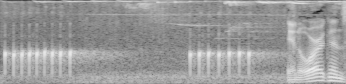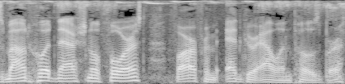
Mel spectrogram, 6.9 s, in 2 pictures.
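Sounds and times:
common raven call in Oregon's Mount Hood National Forest: 0.0 - 3.2
speech: 2.9 - 6.9.

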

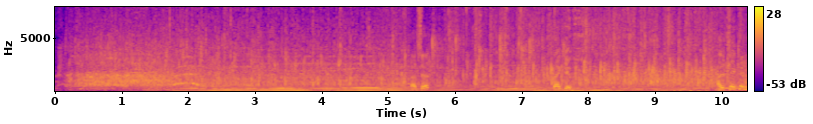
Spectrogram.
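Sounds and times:
laughter: 0.0 - 2.4
crowd applause: 0.0 - 10.3
speech: 5.3 - 5.9, 7.5 - 8.1, 9.9 - 10.3.

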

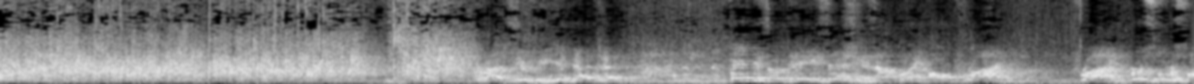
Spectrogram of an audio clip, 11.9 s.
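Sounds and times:
audience doing one loud unison power clap: 0.0 - 5.0
speech: 5.4 - 6.5, 7.3 - 10.2, 10.8 - 11.9.

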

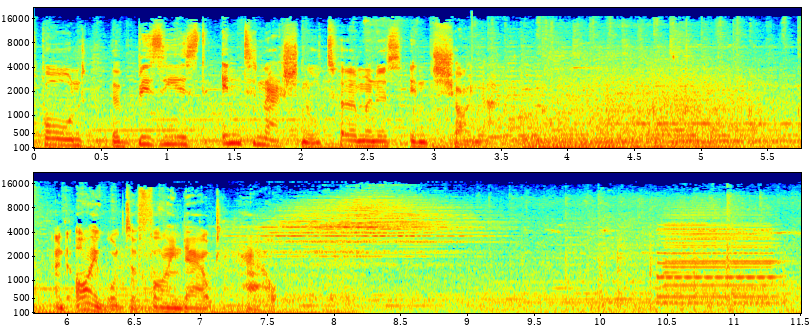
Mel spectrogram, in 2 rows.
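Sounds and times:
X8308 international train arriving from Nuremberg: 0.0 - 11.5
speech: 0.1 - 3.8, 5.9 - 7.8
international train horn sounding: 3.4 - 6.6, 10.3 - 11.5.

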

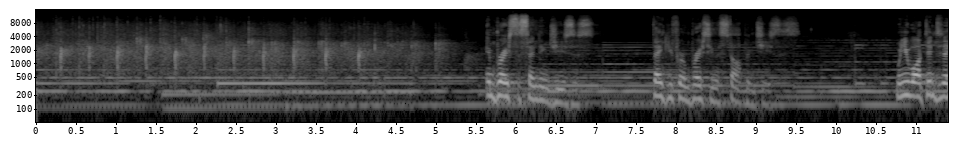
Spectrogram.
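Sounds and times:
audience applause: 0.0 - 5.5
speech: 5.6 - 7.0, 7.7 - 9.6, 10.8 - 11.4.

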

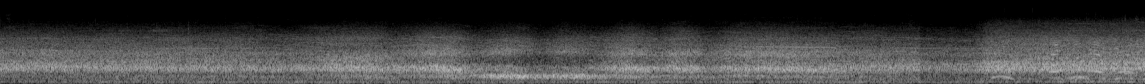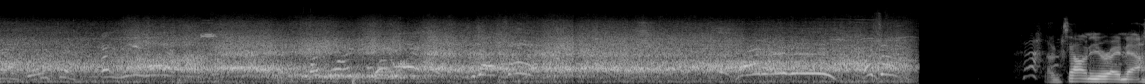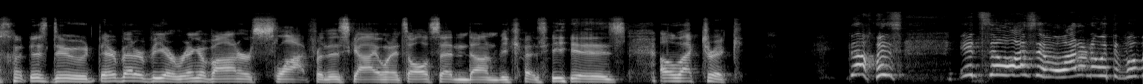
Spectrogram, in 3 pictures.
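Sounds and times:
large stadium crowd roaring and chanting: 0.0 - 20.6
speech: 22.1 - 30.4, 32.8 - 34.3.

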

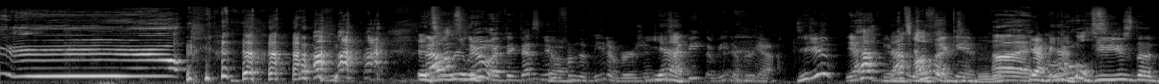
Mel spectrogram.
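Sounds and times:
voice imitating a scary scarecrow scream: 0.0 - 1.8
laughter: 1.8 - 4.9
rapid talking: 3.3 - 11.5
speech: 4.2 - 11.5.

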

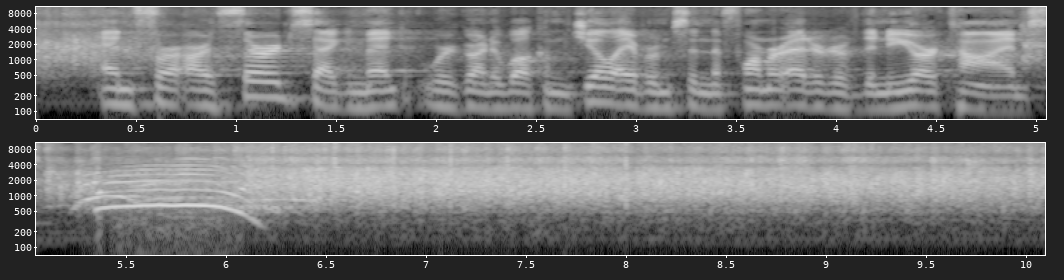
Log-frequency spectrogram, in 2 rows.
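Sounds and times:
audience applause: 0.0 - 0.6, 5.1 - 10.0
speech: 0.3 - 5.4
high whoop sliding downward: 5.2 - 6.6.

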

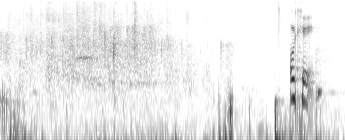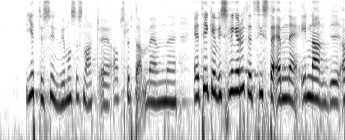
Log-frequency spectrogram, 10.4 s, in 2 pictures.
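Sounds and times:
audience applause: 0.0 - 3.4
speech: 4.4 - 4.9, 5.6 - 10.3.

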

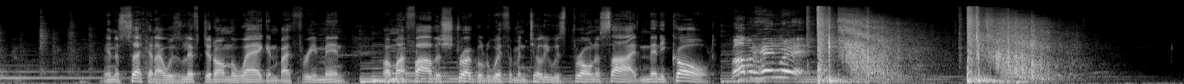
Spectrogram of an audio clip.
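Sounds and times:
speech: 1.0 - 8.5
gunfire around a wagon: 8.1 - 11.1.

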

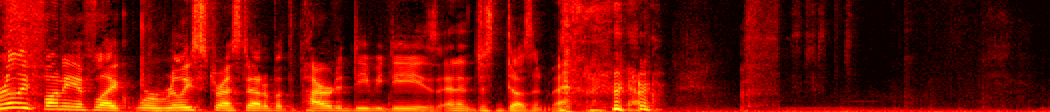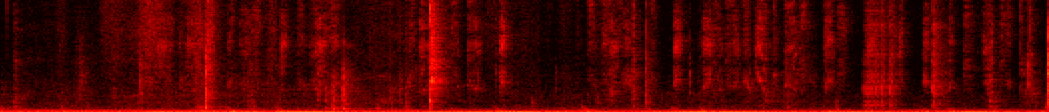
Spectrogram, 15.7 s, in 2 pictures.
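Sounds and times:
low hum: 0.0 - 15.7
speech: 0.1 - 5.7
laughter: 4.2 - 5.0
pen writing on paper during a game session: 9.1 - 15.7.

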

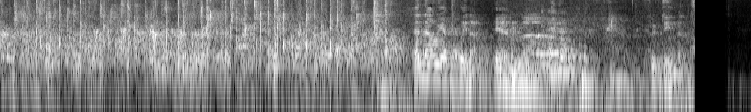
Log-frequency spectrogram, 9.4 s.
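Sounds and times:
hand clapping: 0.0 - 5.0
speech: 5.2 - 8.7.

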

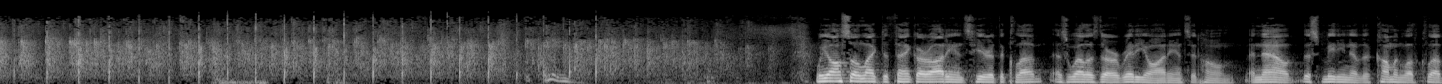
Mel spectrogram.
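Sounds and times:
audience applause: 0.0 - 8.1
speech: 8.2 - 14.4.

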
